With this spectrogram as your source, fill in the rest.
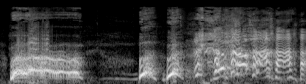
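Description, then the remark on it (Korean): A person imitates a dog with their voice: first a sustained, whiny howl, then a short pause and a rapid string of loud, yappy barks that rise and fall in pitch. “아, 이건 개소리구나.”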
